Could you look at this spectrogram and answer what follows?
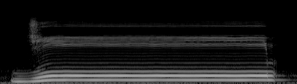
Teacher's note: جیم کو 5 الف کے برابر کھینچ کے پڑھتے ہیں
